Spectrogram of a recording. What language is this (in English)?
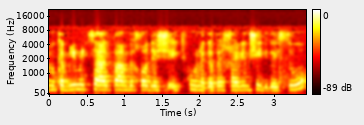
Hebrew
